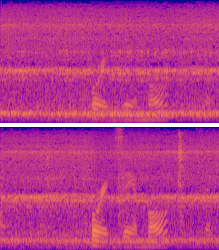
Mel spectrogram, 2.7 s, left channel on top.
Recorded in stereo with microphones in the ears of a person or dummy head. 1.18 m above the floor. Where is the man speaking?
80° right; by 2.7 s 20° right (ahead or behind).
